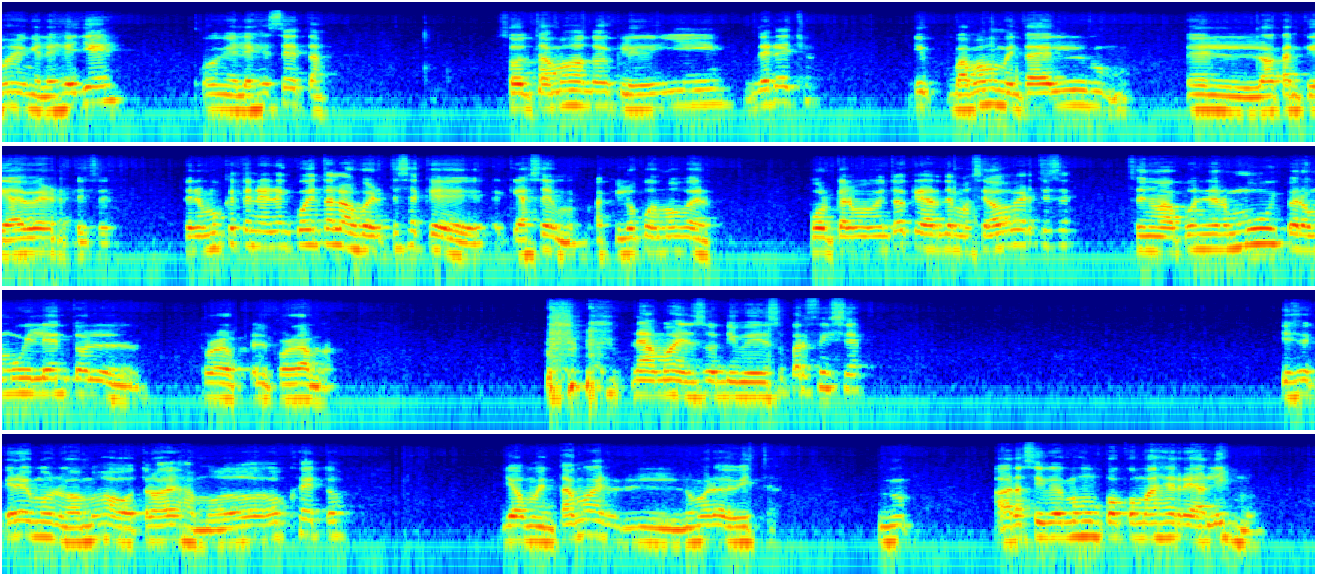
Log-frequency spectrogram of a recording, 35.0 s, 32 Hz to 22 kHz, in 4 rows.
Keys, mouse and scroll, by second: 3.6-5.0 right drag, 7.0-11.3 drag, 16.3-17.6 drag, 27.0 Tab, 30.6-32.0 drag, 32.3-33.4 middle drag, 33.4-35.0 drag.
